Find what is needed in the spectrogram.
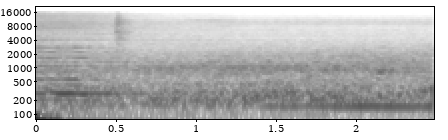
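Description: The song ends on a single deep low boom, then a steady rushing background noise takes over, with a low steady hum joining about one and a half seconds in.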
